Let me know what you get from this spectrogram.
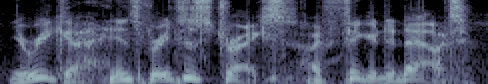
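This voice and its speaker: A man's voice: on the high side, huge pitch swings, brisk, a bit bright, faint music behind, voice pushed up. A man reading aloud the lines of an eager, self-assured investigator in a visual novel, in a theatrical, declarative way. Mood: triumphant. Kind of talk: reading game dialogue aloud.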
